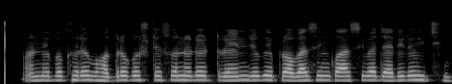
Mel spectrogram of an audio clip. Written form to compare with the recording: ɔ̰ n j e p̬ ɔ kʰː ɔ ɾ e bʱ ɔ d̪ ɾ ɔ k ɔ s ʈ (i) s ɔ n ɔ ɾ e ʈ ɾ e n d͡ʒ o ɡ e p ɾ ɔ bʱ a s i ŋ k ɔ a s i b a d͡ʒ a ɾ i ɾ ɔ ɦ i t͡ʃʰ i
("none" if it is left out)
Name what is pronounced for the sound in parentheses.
e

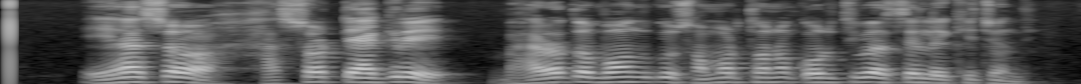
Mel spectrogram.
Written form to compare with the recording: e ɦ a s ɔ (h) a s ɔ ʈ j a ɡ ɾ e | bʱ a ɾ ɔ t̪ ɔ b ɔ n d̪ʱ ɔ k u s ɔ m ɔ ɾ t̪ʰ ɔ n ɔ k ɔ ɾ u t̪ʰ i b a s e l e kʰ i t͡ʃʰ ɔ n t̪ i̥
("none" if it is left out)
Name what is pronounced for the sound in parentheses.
h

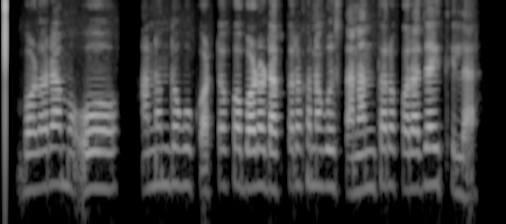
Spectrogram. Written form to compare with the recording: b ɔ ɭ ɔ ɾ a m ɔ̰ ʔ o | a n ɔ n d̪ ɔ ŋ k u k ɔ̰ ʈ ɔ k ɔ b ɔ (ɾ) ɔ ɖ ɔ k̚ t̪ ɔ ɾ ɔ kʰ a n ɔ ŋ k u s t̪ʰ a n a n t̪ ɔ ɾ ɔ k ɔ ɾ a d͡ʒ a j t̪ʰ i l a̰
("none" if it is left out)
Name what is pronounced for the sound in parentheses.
ɽ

